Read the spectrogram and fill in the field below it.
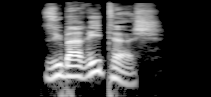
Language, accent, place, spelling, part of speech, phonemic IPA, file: German, Germany, Berlin, sybaritisch, adjective, /zybaˈʁiːtɪʃ/, De-sybaritisch.ogg
- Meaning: sybaritic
